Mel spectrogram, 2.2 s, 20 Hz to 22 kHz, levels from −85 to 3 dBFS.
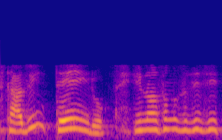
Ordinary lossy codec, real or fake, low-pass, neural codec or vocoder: AAC, 16 kbps; real; 7.2 kHz; none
